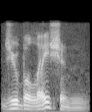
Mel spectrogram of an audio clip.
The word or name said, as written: jubilation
